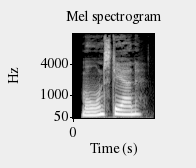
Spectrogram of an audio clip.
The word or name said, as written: morgenstjerner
